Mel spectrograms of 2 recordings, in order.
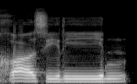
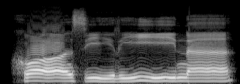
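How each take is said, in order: First: The word ends on a silent n sound. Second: The word ends with an added a vowel. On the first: The speaker calls it right. "kalau berwakaf di huruf nun kita baca khosirin" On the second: The speaker calls it wrong. "Jangan dibaca khosirina"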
